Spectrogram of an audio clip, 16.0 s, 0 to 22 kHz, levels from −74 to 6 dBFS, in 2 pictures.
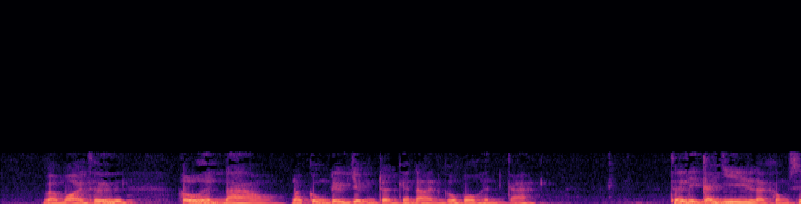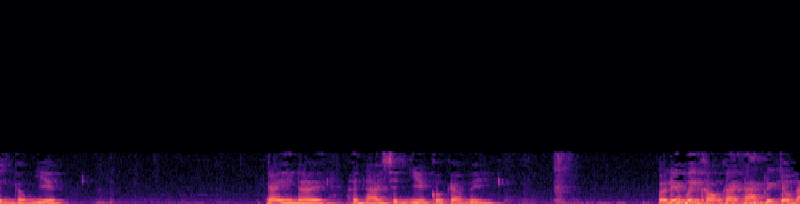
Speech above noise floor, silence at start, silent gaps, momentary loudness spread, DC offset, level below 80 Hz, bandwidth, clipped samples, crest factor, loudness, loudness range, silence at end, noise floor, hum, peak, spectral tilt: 33 dB; 0.4 s; none; 11 LU; under 0.1%; -52 dBFS; 5.8 kHz; under 0.1%; 16 dB; -18 LUFS; 5 LU; 0 s; -50 dBFS; none; -2 dBFS; -12.5 dB/octave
